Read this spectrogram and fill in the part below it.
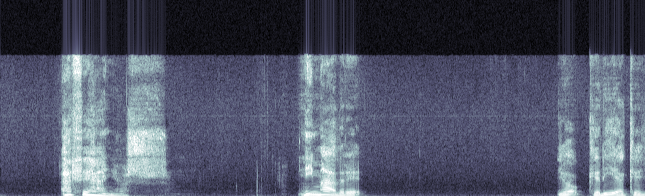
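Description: An elderly man speaks thoughtfully and slowly, close to a microphone, with pauses.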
